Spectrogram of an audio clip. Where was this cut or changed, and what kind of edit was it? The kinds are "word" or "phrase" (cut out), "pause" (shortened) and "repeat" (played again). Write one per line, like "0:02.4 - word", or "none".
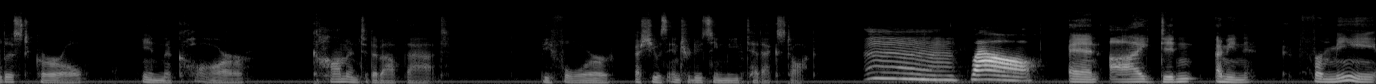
0:07.4 - word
